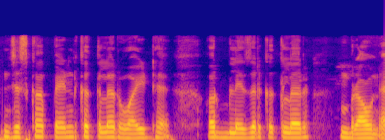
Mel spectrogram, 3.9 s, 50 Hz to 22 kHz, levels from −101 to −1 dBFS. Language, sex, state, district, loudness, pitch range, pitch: Hindi, male, Jharkhand, Ranchi, -17 LUFS, 130-145 Hz, 140 Hz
